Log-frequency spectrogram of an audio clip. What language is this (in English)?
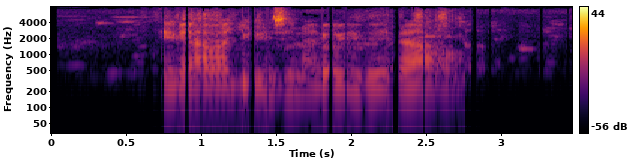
Ganda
